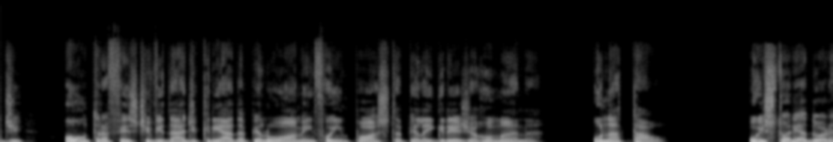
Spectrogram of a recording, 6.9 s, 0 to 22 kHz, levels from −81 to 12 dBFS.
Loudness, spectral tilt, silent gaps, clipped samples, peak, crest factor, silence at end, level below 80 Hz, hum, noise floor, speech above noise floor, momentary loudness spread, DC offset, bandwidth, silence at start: -24 LUFS; -5.5 dB/octave; 6.10-6.17 s; under 0.1%; -8 dBFS; 16 dB; 0 s; -54 dBFS; none; under -90 dBFS; over 67 dB; 7 LU; under 0.1%; 16 kHz; 0 s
